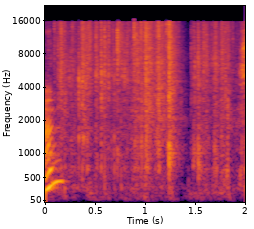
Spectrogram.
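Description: Clear plastic wrapper around a trading card crinkling irregularly as it is handled in the fingers.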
